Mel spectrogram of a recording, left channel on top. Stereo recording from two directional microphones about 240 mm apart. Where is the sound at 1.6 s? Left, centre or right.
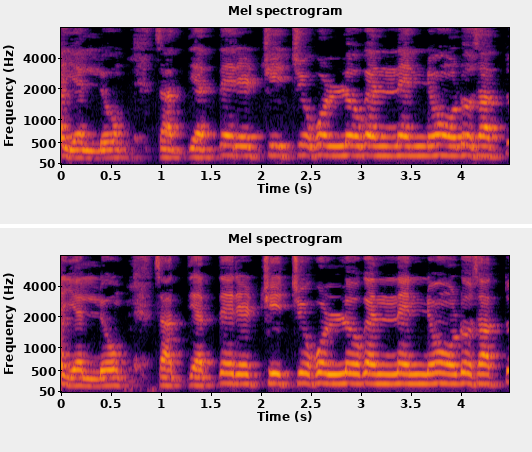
Right.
